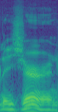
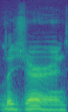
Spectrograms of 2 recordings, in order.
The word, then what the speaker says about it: Lejeune: this area three at campus units via camp adjourned as they pronounce it now so I got it used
